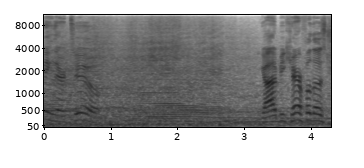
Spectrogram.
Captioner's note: truck engine revving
